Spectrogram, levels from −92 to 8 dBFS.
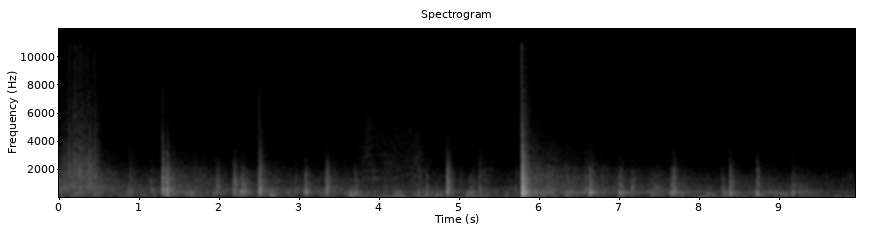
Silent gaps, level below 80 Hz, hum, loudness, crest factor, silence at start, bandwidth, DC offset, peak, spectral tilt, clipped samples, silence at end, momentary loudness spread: none; -66 dBFS; none; -43 LUFS; 42 dB; 0 s; 10 kHz; under 0.1%; -4 dBFS; -6.5 dB/octave; under 0.1%; 0 s; 17 LU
